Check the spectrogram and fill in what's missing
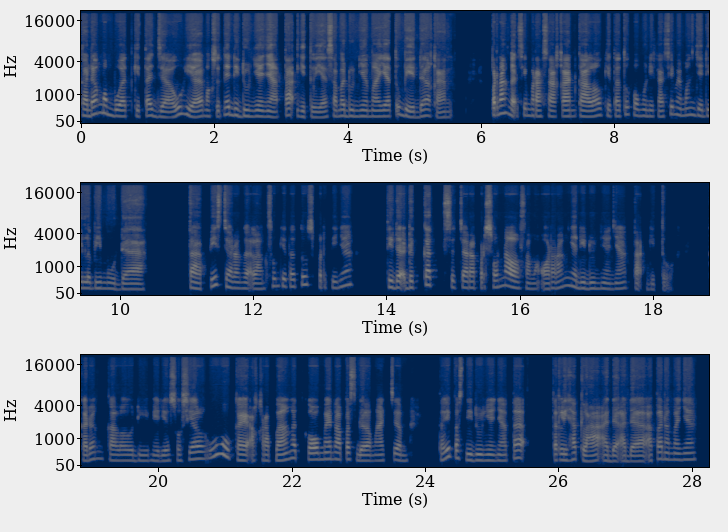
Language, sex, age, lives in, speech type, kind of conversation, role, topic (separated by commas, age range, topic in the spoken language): Indonesian, female, 35-39, Netherlands, conversation, unstructured, none, Bagaimana teknologi mengubah cara kita berkomunikasi?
